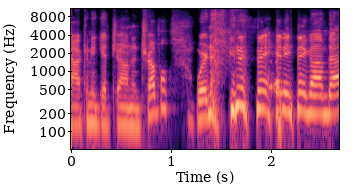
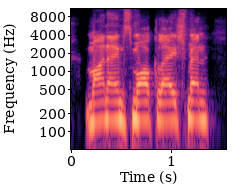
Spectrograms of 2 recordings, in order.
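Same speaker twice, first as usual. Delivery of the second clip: goofy, silly put-on Australian accent. Recalling a bit where he introduces himself, silly put-on Australian accent. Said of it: "I would do a silly little like Australian accent".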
